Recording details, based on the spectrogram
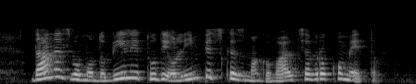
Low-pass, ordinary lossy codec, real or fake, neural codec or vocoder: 5.4 kHz; none; real; none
